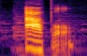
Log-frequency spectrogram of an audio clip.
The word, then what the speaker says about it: apple: It is a two-syllable word. Stress is on the first syllable. Say after me, apple.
